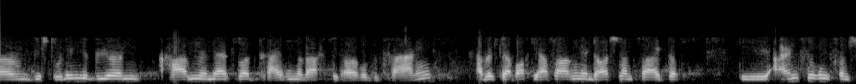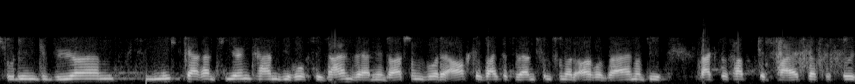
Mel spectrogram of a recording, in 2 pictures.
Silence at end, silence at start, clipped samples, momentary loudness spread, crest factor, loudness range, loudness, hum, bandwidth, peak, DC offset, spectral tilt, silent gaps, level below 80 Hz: 0 s; 0 s; under 0.1%; 6 LU; 14 dB; 1 LU; -22 LUFS; none; 4.7 kHz; -6 dBFS; under 0.1%; -7.5 dB/octave; none; -70 dBFS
